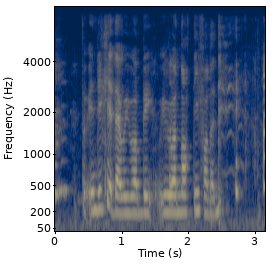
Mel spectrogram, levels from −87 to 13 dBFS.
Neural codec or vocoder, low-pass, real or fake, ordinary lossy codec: none; 7.2 kHz; real; AAC, 48 kbps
